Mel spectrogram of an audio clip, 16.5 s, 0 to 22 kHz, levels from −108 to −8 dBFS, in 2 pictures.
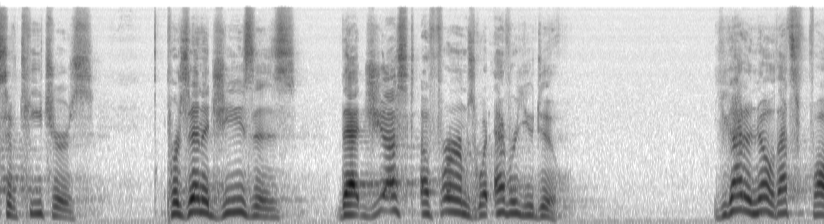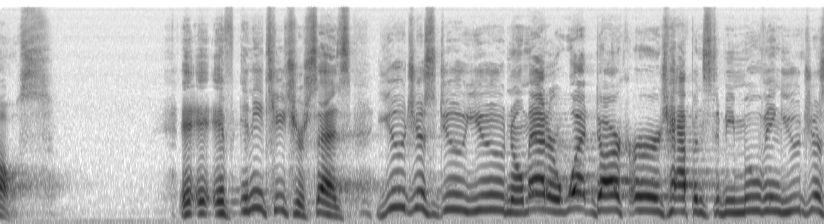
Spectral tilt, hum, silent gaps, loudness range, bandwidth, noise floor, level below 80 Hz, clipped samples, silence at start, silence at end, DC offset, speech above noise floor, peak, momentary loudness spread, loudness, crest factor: -4.5 dB/octave; none; none; 8 LU; 19.5 kHz; -72 dBFS; -74 dBFS; under 0.1%; 0 s; 0 s; under 0.1%; 41 dB; -10 dBFS; 14 LU; -31 LUFS; 22 dB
